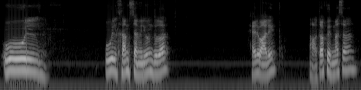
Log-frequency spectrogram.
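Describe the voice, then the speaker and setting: A man's voice: medium pitch, fairly quick, long pauses, warm tone. A man with an Egyptian Arabic accent giving casual commentary while playing web games, thinking aloud and breaking into sudden exclamations. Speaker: YouTuber.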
